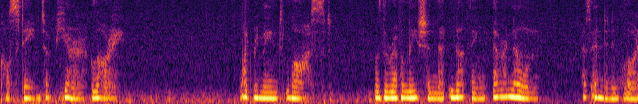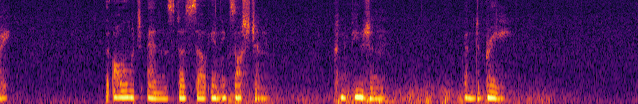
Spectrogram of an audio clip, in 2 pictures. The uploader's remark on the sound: Soft Spoken Reading + Light Thunderstorm Ambience. A light thunderstorm has been added in as background ambience.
